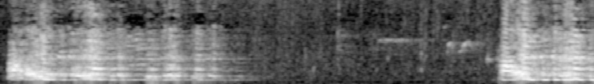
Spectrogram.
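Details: Farmyard turkey gobble, a harsh rattling burst lasting about a second, then silence, then another gobble starts.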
